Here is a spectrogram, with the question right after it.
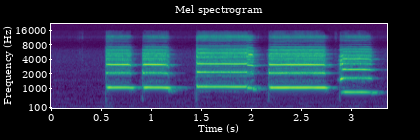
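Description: Five clear B notes on a tin whistle, mostly the same high pitch, with short gaps between them and the last slightly lower, played alone in quiet.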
